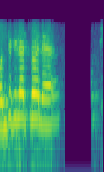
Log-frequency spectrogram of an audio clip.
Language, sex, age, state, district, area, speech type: Malayalam, female, 60+, Kerala, Kollam, rural, conversation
